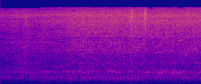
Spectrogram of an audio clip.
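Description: A steady mechanical hum with a hiss, slowly growing louder; no single sharp sound stands out.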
